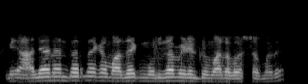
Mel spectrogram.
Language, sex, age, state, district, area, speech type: Marathi, male, 30-45, Maharashtra, Gadchiroli, rural, conversation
